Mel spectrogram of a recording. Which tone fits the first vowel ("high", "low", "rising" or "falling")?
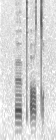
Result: low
